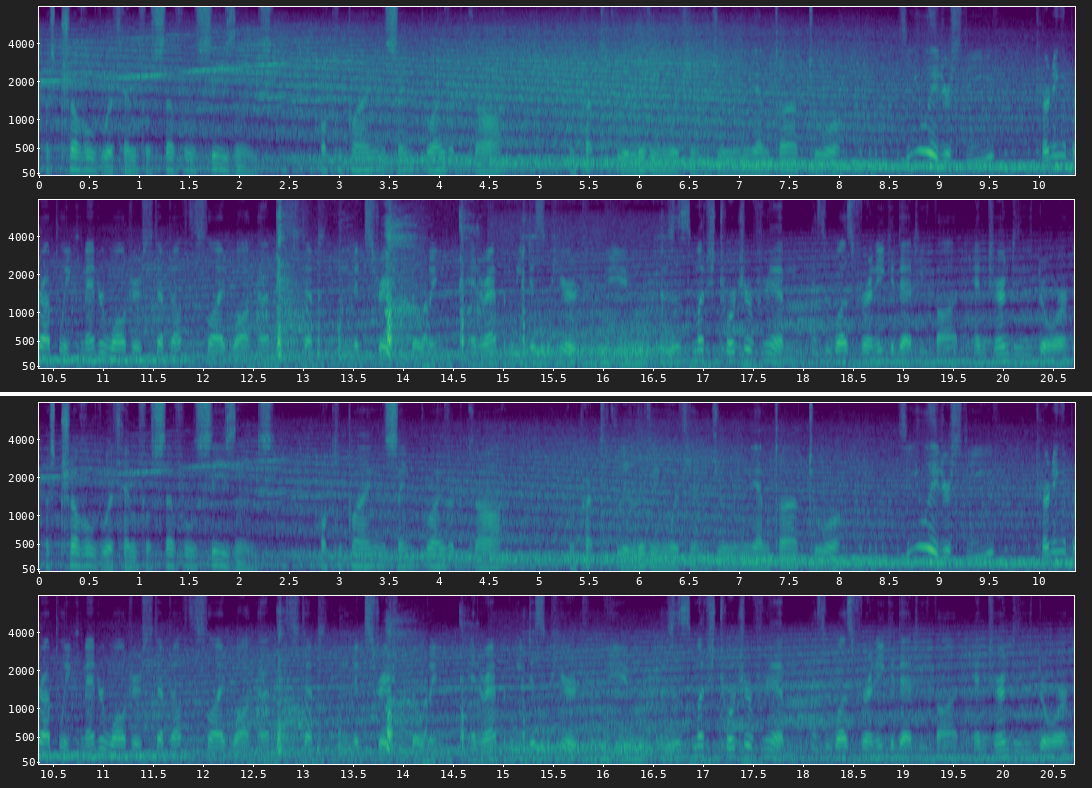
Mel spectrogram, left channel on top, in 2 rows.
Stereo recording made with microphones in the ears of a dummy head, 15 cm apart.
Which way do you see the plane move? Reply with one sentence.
In this clip you hear the plane go from the left side to the right.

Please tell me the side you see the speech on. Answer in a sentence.
You can hear the speech in the centre.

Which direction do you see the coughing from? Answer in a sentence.
In this clip you hear the coughing on the left.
